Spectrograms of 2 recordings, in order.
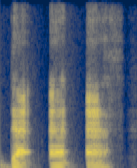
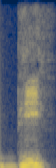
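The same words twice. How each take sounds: First: The vowel is said as a short E. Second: The vowel is said as a long E. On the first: The speaker calls it right. "This is a short E" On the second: The speaker calls it wrong. "we don't say death"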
